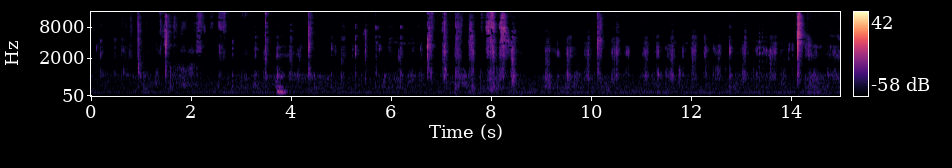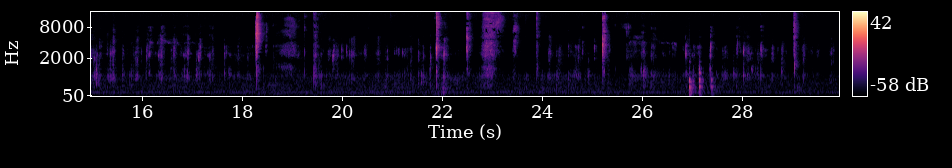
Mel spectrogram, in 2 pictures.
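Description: Close-miked chewing and wet mouth clicks of someone eating smoked chicken and fresh parsley, in short irregular smacks. A faint steady hum runs underneath.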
